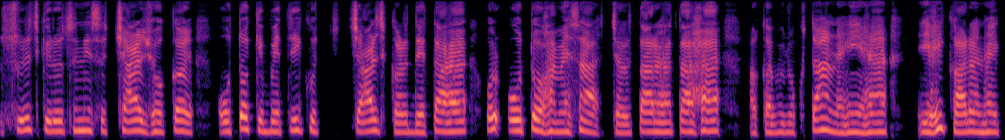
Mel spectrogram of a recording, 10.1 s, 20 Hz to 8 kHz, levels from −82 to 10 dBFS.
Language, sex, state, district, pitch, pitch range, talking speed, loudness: Hindi, male, Bihar, Sitamarhi, 215 Hz, 200-230 Hz, 175 wpm, -19 LUFS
